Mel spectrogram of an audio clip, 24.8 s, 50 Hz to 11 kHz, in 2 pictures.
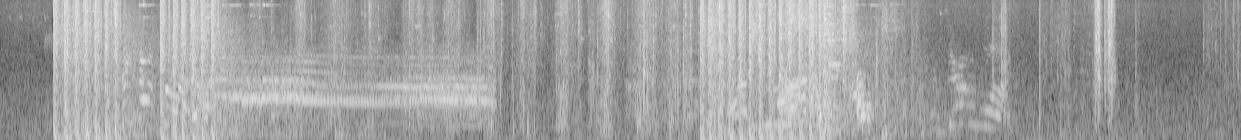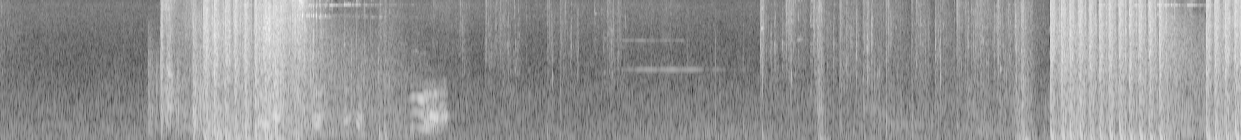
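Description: Automatic gunfire from a patrol shootout in Tom Clancy's The Division 2 comes in several loud, close bursts separated by quieter stretches, with voices talking in between.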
